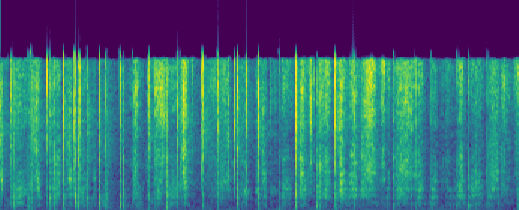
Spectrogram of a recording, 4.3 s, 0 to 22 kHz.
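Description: Long white almond-shaped nails rapidly scratch and tap on the hollow plastic body of a mint-green Instax instant camera. About 29 quick, sharp, bright clicks and scratchy strokes come in a fast, uneven run, each dying away almost instantly with little low end.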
